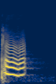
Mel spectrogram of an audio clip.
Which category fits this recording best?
Sound effects > Other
